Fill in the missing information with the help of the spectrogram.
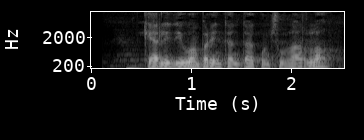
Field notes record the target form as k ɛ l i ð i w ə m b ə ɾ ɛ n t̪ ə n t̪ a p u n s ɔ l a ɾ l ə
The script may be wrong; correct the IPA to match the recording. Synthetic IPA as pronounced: k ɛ l i ð i w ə m p ə ɾ i n t̪ ə n t̪ a k u n s u l a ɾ l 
